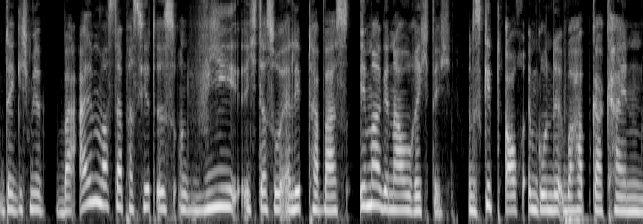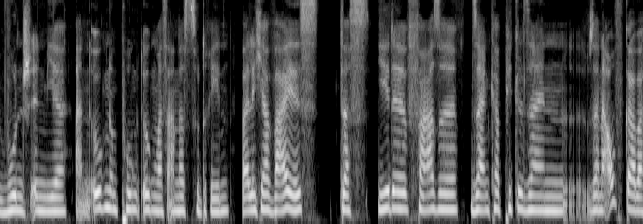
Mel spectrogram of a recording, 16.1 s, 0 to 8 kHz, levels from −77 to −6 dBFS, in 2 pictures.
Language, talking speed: German, 190 wpm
